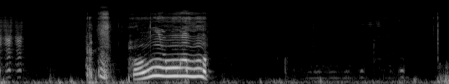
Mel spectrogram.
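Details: A buck Nigerian Dwarf goat courting female goats gives one strong, steady nasal bleat under a second long, preceded by a couple of snorting puffs, then quiet.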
